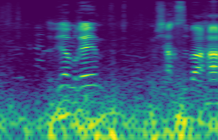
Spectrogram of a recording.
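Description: Wind buffeting the microphone: a loud, steady low rumble with no pitch to it, with a man's voice speaking briefly twice over it.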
